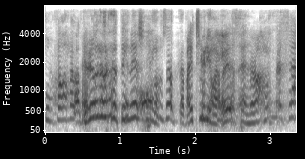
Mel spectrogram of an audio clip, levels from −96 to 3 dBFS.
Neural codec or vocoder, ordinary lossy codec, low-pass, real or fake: codec, 24 kHz, 1.5 kbps, HILCodec; none; 7.2 kHz; fake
